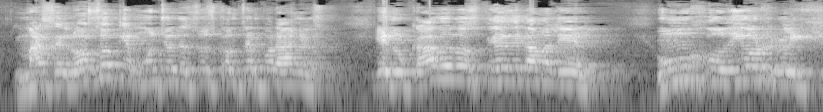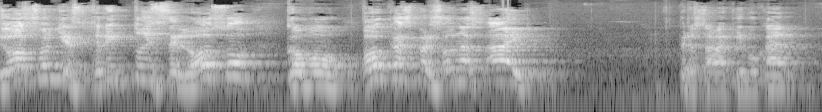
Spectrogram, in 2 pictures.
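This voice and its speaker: High-voiced man preaching in an echoey church. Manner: reads scripture aloud, slowing down on quoted verses; drops to a quiet, low voice for emphasis. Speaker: pastor. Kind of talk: sermon. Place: church hall. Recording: echoey room from far off.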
